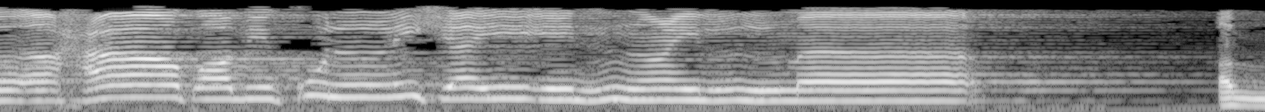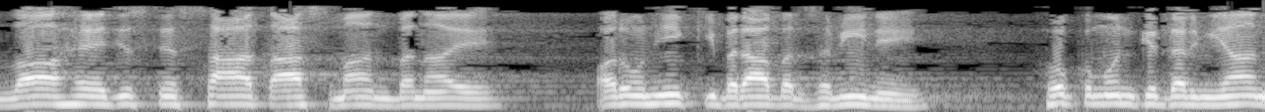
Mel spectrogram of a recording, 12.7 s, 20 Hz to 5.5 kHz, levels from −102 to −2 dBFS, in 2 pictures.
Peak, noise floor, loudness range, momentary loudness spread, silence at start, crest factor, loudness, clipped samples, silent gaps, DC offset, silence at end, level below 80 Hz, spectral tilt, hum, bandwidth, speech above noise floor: 0 dBFS; -44 dBFS; 3 LU; 9 LU; 0 s; 14 dB; -14 LUFS; under 0.1%; none; under 0.1%; 0 s; -50 dBFS; -8.5 dB/octave; none; 5 kHz; 30 dB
